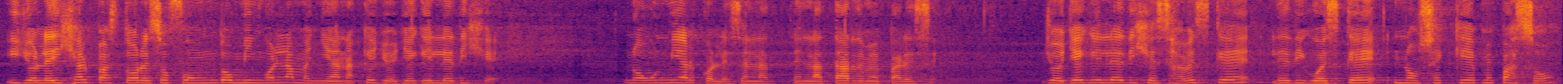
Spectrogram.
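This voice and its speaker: A woman preacher with a fairly high, darkish voice gives an earnest sermon testimony in a church hall, addressing her listeners directly as brothers. The recording is echoey, with a faint hum.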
